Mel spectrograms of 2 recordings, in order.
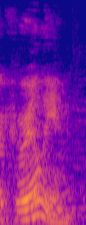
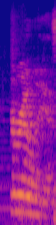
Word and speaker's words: cerulean: Liam said they were Carillion. Cerulean. Cerulean, wow.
